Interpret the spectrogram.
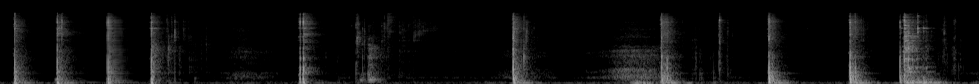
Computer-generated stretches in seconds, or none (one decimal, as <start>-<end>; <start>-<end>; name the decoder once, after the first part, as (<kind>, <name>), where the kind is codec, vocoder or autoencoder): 0.8-1.4 (vocoder, BigVGAN v2)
